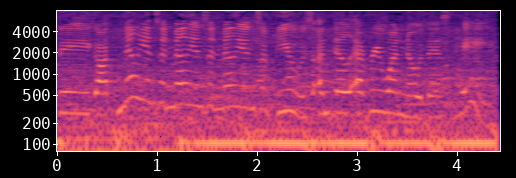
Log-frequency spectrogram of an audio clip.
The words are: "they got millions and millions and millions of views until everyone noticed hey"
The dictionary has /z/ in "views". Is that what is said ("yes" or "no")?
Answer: yes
